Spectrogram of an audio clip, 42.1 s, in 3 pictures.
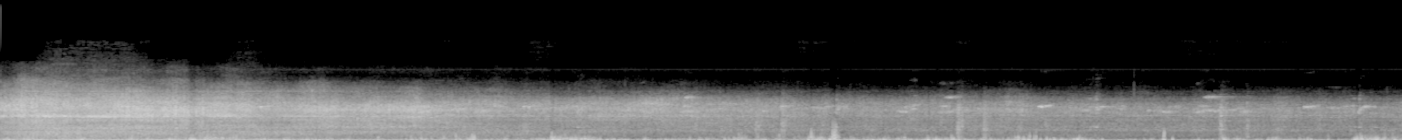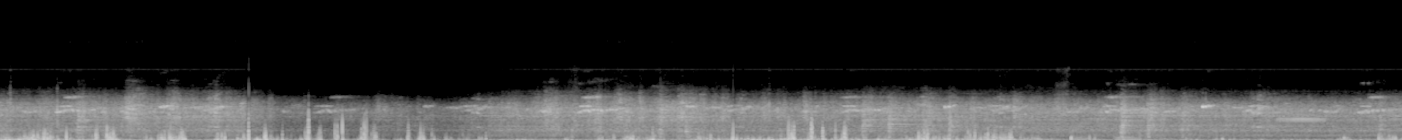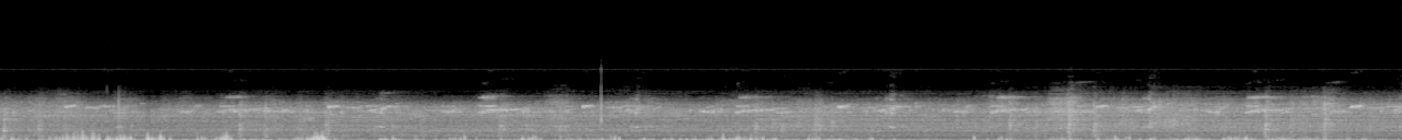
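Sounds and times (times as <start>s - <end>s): train rumble: 0.0s - 42.0s
wheels clacking over rail joints: 6.7s - 42.0s
faint wheel squeal: 24.8s - 28.0s.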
